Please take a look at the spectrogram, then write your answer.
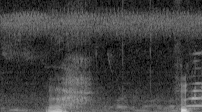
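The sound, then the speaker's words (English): A cat meows twice in Egypt, at the entrance to the lower levels of an ancient complex: a short, slightly drawn-out call followed after a pause by a brief, sharper one. Both are fairly loud over a faint steady background hum. “What on earth are you doing here, cat?”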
